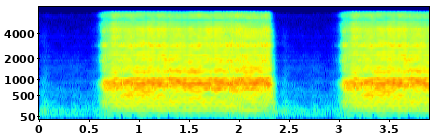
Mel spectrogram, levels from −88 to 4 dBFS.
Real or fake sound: fake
